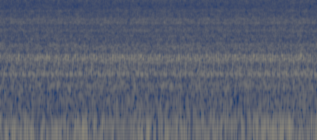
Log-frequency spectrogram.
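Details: Toyota Hilux after automatic transmission oil change: steady, even idle hum with no squeak or rubbing left; the noise at the deflector/seal was cured by lubrication, not by the gearbox oil.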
